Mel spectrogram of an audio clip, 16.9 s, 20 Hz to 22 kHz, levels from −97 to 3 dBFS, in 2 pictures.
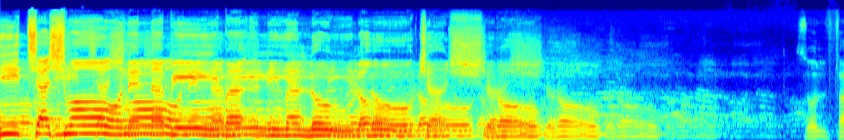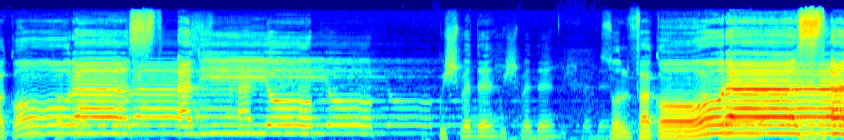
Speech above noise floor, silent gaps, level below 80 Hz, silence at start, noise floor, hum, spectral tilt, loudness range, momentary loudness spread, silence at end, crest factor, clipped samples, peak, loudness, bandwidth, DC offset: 38 dB; none; -52 dBFS; 0 s; -54 dBFS; none; -4 dB/octave; 21 LU; 22 LU; 0 s; 14 dB; under 0.1%; -2 dBFS; -14 LUFS; 18 kHz; under 0.1%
